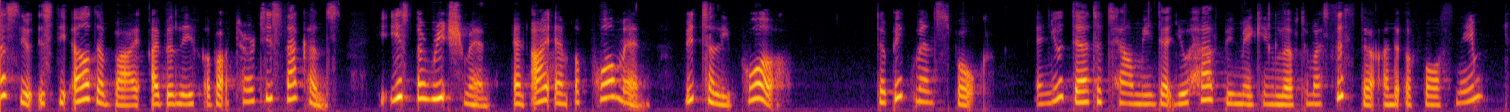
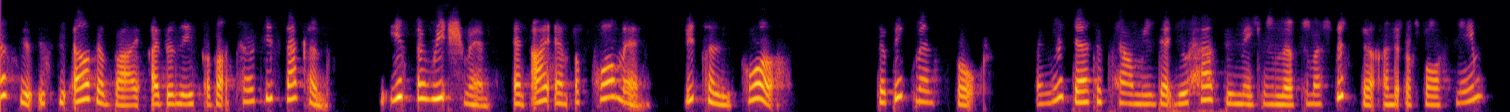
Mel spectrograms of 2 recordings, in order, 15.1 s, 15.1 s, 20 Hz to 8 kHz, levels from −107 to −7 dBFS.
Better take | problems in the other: first | noise reduction (neural mask model Resemble Enhance denoiser)

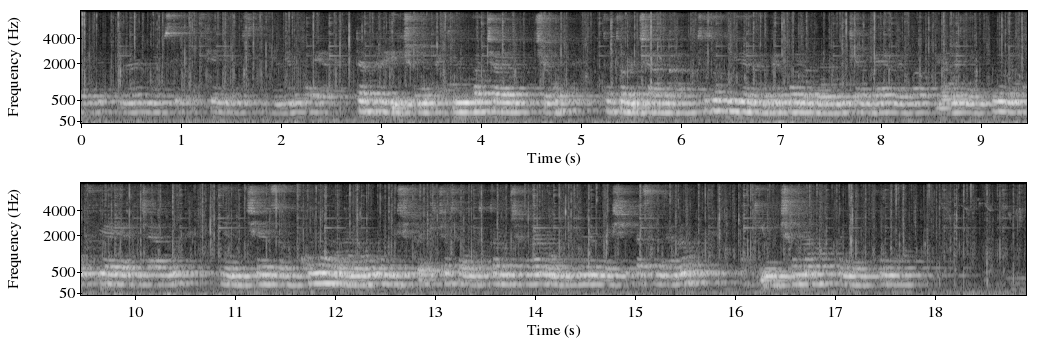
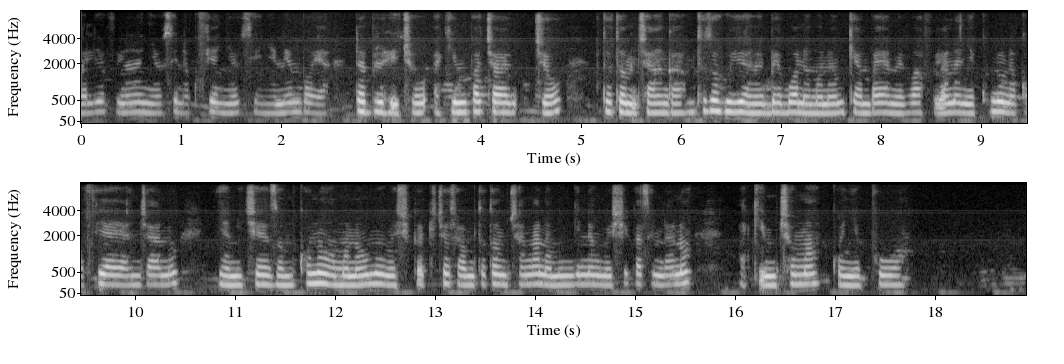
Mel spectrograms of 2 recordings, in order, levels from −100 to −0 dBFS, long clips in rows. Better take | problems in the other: second | background sound (Drip); 19 dB below the speech // room echo; dies away in 1.1 s

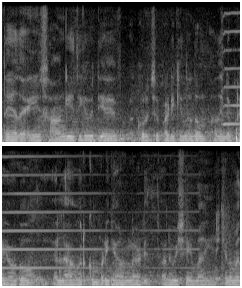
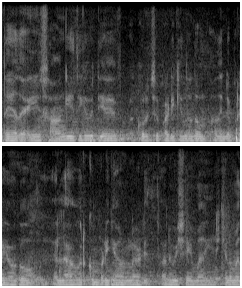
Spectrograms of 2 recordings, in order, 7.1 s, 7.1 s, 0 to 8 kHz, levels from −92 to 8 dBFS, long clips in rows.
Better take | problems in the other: second | background sound (Bowed string instrument); 13 dB below the speech

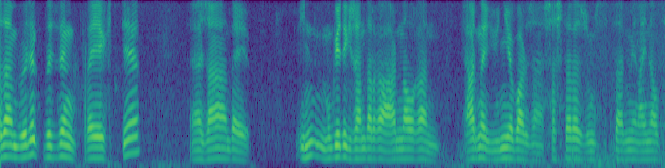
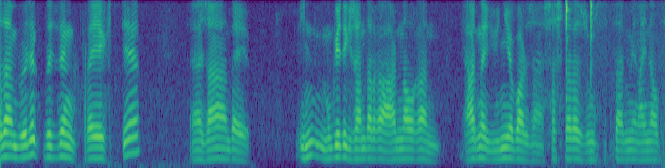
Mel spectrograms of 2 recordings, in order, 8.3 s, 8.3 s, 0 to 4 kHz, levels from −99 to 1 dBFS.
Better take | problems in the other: first | noise reduction (neural mask model Resemble Enhance denoiser)

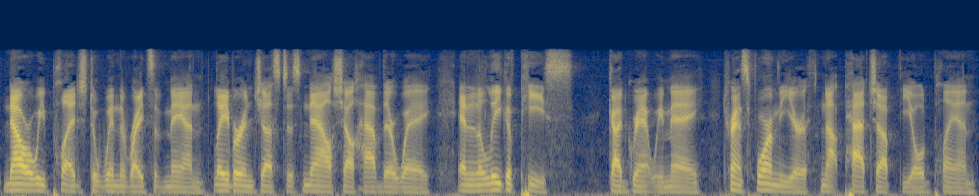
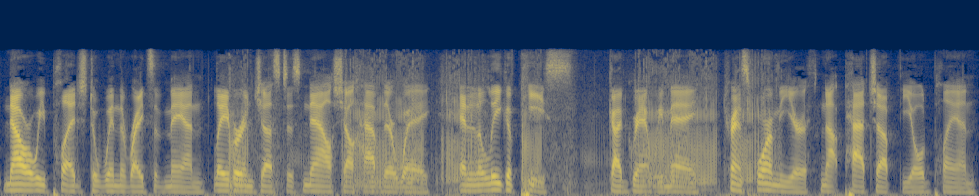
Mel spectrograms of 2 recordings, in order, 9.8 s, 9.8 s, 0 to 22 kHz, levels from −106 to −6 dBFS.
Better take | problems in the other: first | background sound (Fart); 12 dB below the speech

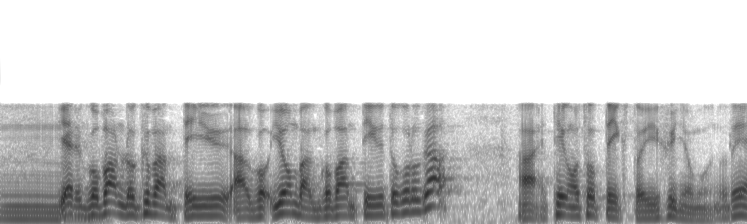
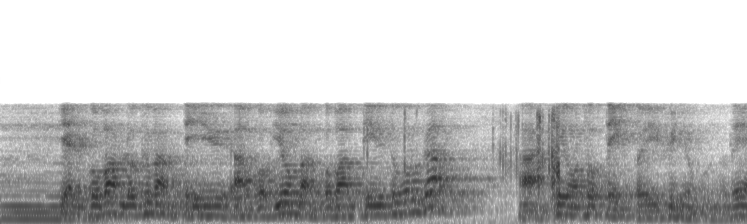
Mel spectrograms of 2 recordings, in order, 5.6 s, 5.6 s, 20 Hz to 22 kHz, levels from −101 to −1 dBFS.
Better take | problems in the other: first | background sound (Telephone); 14 dB below the speech // room echo; dies away in 1 s

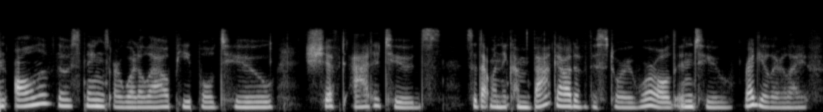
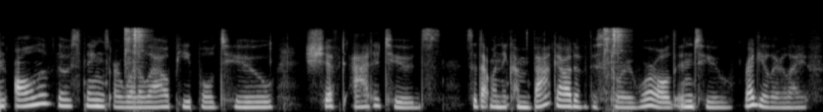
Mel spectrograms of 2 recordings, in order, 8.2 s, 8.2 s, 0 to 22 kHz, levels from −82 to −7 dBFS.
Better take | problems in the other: first | background sound (Scissors); 3 dB below the speech

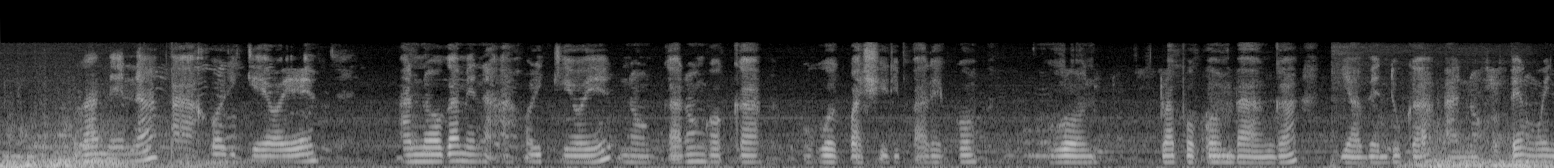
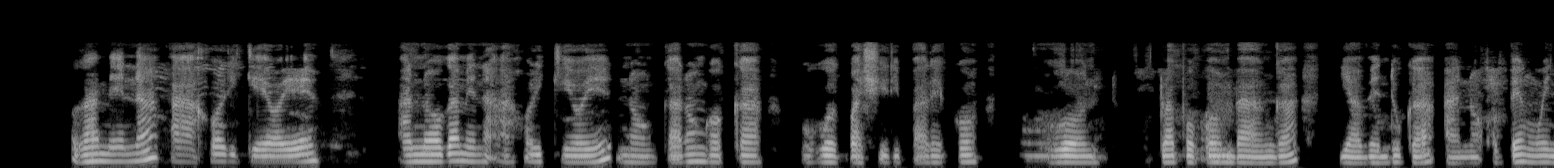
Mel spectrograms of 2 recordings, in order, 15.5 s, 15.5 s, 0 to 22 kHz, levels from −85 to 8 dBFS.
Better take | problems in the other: second | background sound (Subway, metro, underground); 4 dB below the speech

